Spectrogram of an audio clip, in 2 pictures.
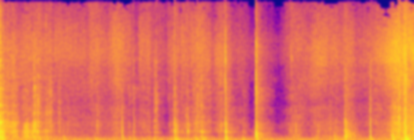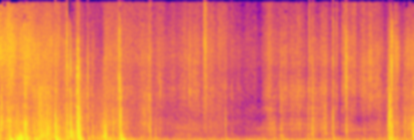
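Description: Clicks and rustling from handling a plastic DVD case and its disc, with a louder spell of handling noise and thuds about five to seven seconds in.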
